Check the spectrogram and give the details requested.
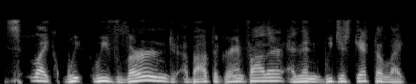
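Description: A man's voice: mid-range voice, moderate pace, warm tone, breathy edge, dry recording. A man hosting a podcast, casually discussing a story in a rambling way, retelling it with quoted reactions of his own. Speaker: podcast host. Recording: lo-fi home podcast recording.

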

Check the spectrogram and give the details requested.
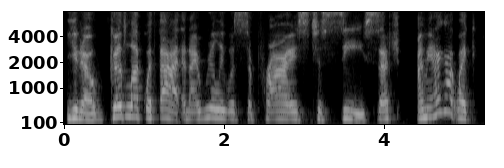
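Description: A woman's voice: mid-range voice, lively intonation, no room sound, clean studio sound. Chatty woman hosting a podcast. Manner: chatty, quick asides, self-correcting. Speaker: podcast host. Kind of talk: casual interview chat.

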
